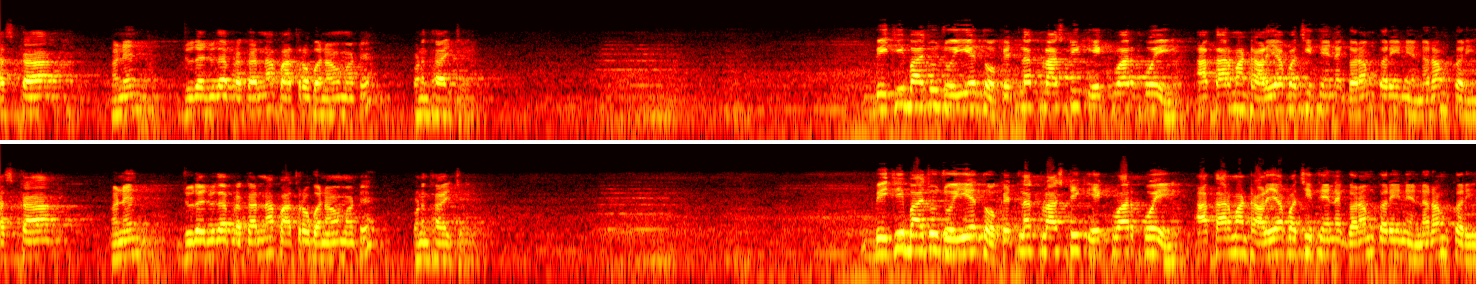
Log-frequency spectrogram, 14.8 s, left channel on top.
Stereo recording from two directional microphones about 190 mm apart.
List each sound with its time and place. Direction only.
0.0 s a man's voice: 40° right (ahead or behind)
1.8 s a man's voice: 40° right (ahead or behind)
8.7 s a man's voice: 35° right (ahead or behind)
